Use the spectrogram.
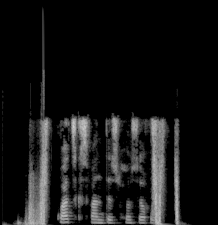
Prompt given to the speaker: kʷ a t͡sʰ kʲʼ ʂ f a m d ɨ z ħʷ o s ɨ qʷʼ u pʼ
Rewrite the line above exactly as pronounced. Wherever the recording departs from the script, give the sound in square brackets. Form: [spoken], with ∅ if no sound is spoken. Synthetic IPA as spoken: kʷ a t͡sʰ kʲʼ [s] f a [n] d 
